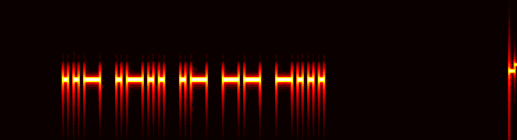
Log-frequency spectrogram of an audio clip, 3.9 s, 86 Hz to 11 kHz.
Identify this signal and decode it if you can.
Morse code, heard as a keyed tone, about 30 wpm, 700 Hz. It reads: ULAMB
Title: Code Groups - 5 Letters - 30wpm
